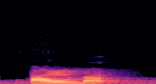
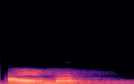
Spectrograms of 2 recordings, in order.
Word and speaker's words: dharma: The form of the word that's most well known in the West is the Sanskrit form, which is should be pronounced dharma, dharma, this is a little bit different than the Pali form.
